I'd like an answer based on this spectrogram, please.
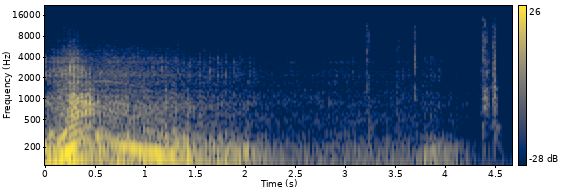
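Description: Aston Martin Vantage engine firing up with a quick rev flare that rises and falls, then settling to a lower steady idle after about two seconds. A few sharp clicks come near the end.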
